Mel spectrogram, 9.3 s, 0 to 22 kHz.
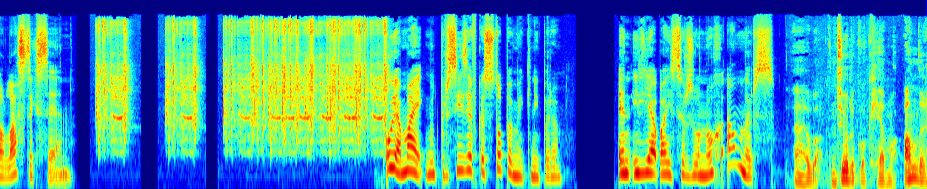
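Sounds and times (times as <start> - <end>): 
speech: 0.0 - 0.8, 3.9 - 9.2
camera shutter clicks: 1.0 - 3.9.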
